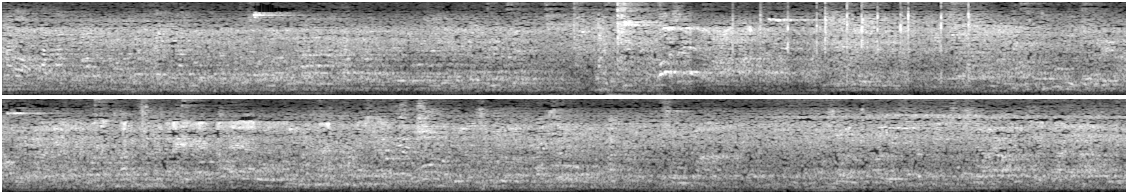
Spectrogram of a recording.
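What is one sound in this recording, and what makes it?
Table tennis balls click against paddles and the table.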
